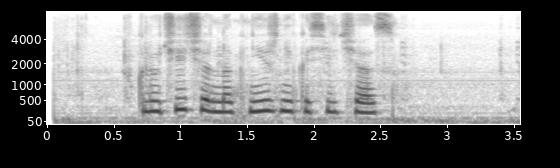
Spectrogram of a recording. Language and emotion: Russian, neutral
